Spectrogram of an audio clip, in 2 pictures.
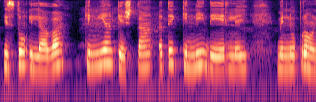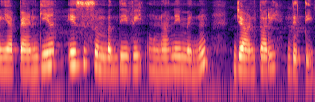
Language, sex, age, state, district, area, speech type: Punjabi, female, 18-30, Punjab, Ludhiana, urban, spontaneous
